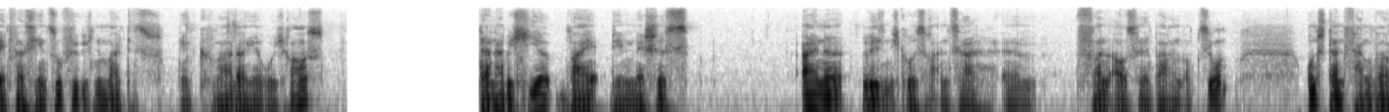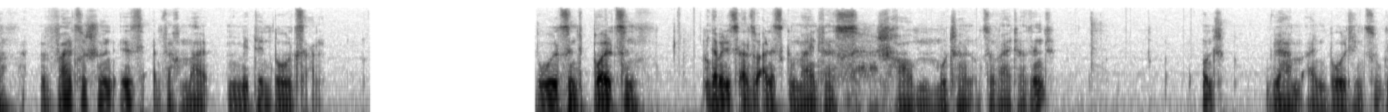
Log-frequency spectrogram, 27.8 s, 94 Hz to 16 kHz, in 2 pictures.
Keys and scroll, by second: 2.2 Delete, 2.6 Return, 4.0 shift+a.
